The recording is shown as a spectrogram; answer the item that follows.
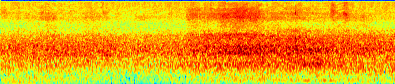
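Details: Steady hiss of road traffic passing in the distance outside a garden, with no animal calls.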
